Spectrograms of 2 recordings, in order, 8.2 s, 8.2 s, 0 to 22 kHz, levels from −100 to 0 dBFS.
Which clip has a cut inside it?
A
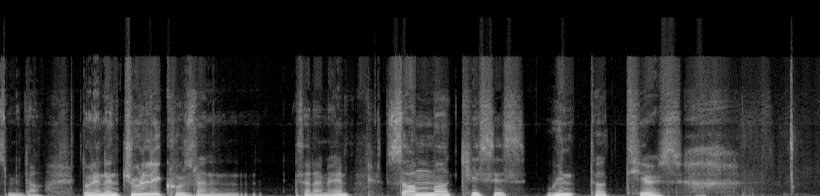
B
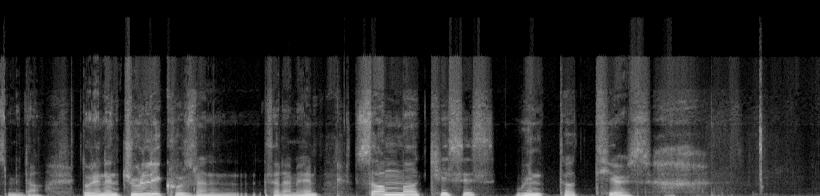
B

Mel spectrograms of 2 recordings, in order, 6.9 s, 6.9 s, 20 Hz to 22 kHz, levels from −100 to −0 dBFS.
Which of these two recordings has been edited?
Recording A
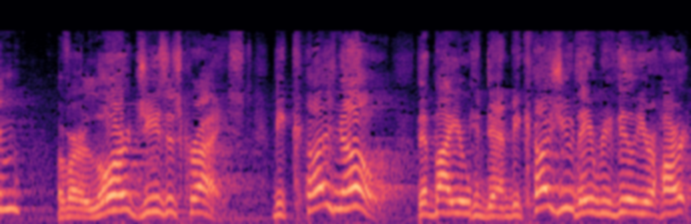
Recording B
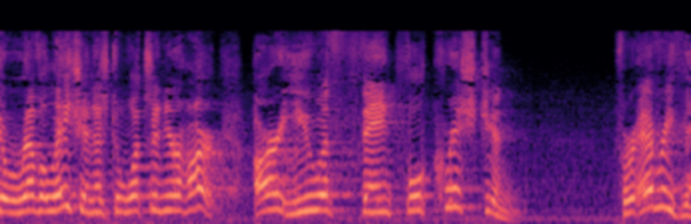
A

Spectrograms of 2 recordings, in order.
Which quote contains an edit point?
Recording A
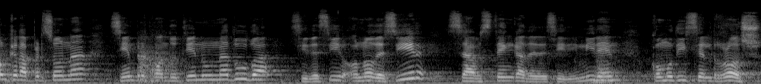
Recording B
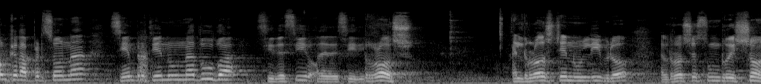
B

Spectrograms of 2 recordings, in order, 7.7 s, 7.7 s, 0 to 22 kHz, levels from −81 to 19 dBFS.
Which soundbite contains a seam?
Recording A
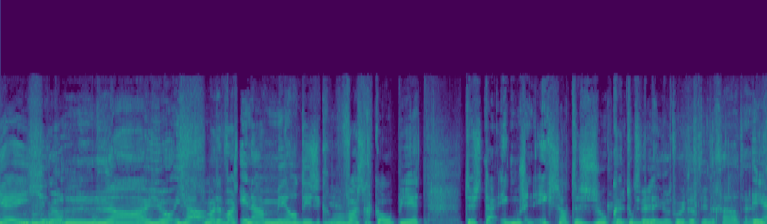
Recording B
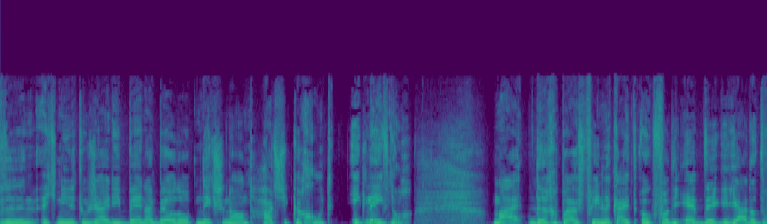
A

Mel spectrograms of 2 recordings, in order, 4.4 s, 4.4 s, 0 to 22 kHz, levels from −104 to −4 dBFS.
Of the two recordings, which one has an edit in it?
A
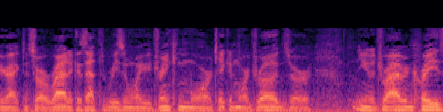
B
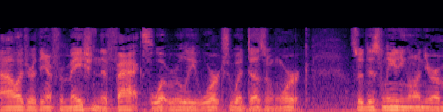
B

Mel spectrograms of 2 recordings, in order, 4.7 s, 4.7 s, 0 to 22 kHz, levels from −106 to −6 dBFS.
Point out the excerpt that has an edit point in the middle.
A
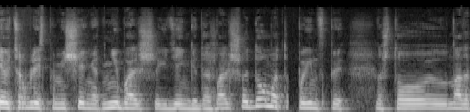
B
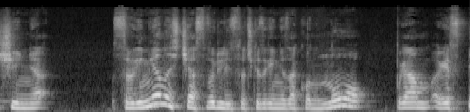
A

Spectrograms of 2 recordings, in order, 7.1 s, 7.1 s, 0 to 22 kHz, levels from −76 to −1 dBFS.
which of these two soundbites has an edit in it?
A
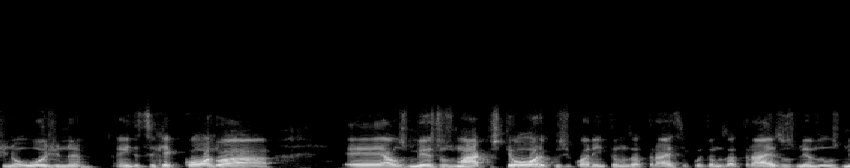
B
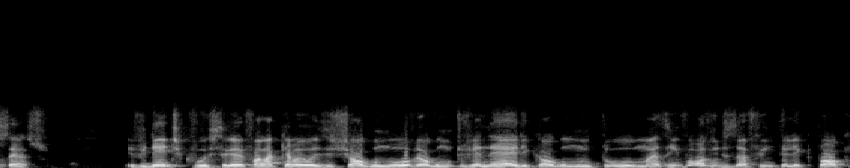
A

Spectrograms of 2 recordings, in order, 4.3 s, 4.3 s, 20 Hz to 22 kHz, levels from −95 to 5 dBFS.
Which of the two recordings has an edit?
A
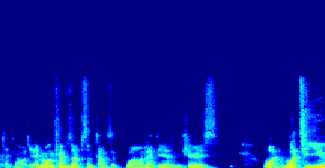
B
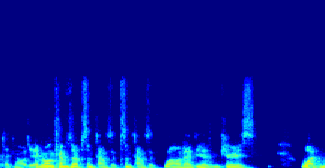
B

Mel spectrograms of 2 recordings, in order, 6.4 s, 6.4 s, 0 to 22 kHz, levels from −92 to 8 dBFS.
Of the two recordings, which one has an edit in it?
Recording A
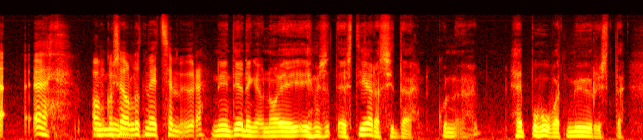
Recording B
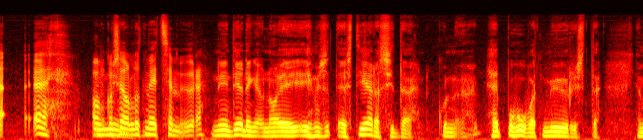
B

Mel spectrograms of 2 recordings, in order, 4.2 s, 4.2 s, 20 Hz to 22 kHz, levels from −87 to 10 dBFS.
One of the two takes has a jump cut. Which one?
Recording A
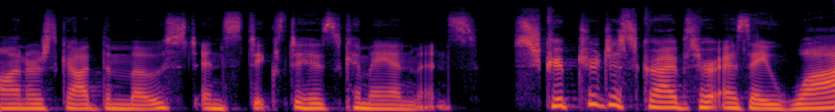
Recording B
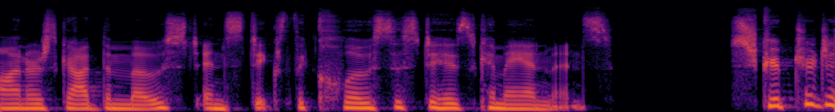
A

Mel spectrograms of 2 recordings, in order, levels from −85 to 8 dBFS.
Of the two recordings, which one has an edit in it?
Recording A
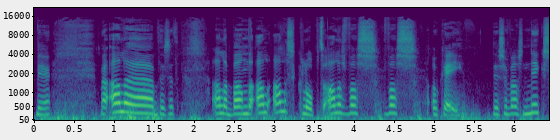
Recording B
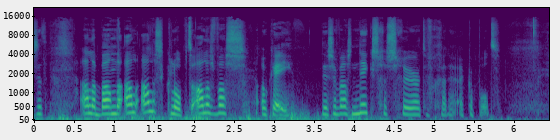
A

